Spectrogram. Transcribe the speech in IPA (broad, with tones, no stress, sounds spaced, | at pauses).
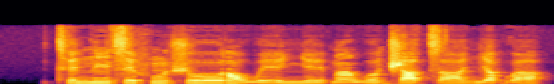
tʰ ɪ˦ n ĩ˦ s ɪ˦ f ũ˦ ʃ oː˦ ɾ ɔ˨ w eː˨ ɲ e˨ ɓ ã˦ w o˦ d͡ʒ a˦ t͡s aː˨ ɲ a˦ ɡʷ a˨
